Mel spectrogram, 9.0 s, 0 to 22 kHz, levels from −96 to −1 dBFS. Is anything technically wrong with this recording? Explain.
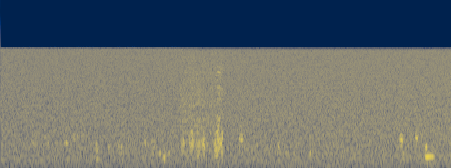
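Yes, there are two faults. Other side's voice leaking through runs across the whole clip: a second voice sits only about 5 dB below the main speech, most likely because the echo canceller failed to remove loudspeaker playback picked up by the microphone.

Speech suppressed in double talk occurs at 0.18–0.29 s, 0.59–3.65 s, 4.58–4.90 s, 5.09–6.80 s, 7.95–8.02 s and 8.27–8.87 s. The talker's level dips by about 5 to 15 dB, likely because the canceller couldn't separate them from the echo and attenuated both.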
